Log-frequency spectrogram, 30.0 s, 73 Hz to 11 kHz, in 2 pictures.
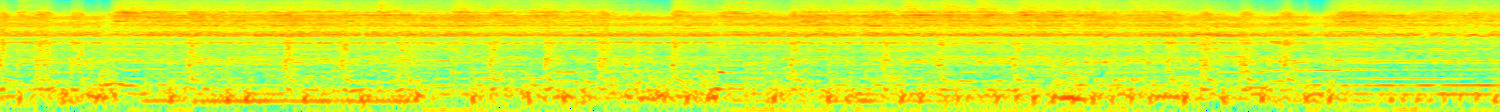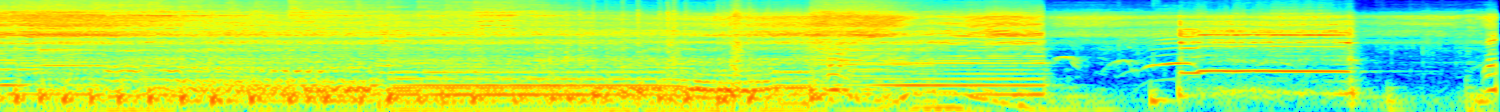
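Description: Live punk/metal band playing loud, with distorted electric guitars, bass guitar and fast drums. About 25 seconds in, the drums drop out and a single guitar note is held and rings as the song ends.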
